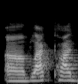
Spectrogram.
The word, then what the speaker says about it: BLKPOD: Ooh, It's spelled BLKPOD News, Black Pod News, and under the issue of Northern Voices.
